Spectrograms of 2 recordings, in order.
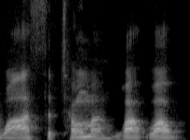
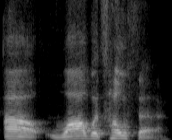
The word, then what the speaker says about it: Wauwatosa: earlier this year by a police officer in Wasatoma. You know how to pronounce that? No. I was no disrespect. No it. disrespect. Wauwatosa.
